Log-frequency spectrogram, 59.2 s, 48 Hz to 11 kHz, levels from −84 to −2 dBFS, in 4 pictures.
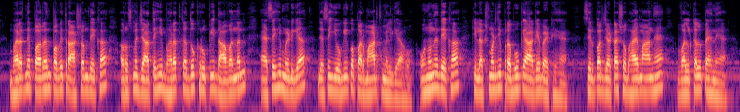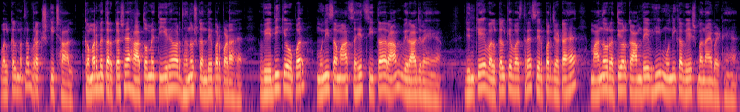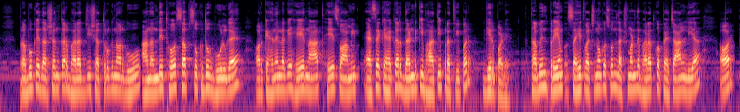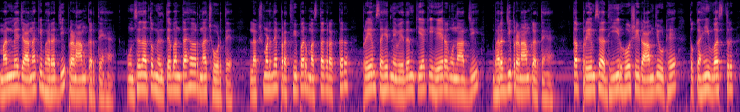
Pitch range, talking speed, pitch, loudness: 120-145 Hz, 190 wpm, 130 Hz, -15 LUFS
